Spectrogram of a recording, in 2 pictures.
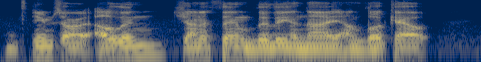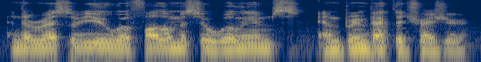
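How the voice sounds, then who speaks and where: A man playing a bossy, skeptical high school boy in an amateur table read. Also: steady tone, normal speed, natural voice.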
